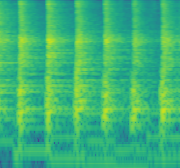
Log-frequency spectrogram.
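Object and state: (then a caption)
Thinner steel grill lid. Knocking on the enameled steel lid of a Weber kettle grill produces six quick, evenly spaced knocks. Each knock is a short, bright, hollow tap with a mid-range tone that fades within about a tenth of a second. The lid is thinner than the Expert Grill's lid, likely to make it easier to maneuver.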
